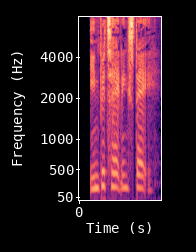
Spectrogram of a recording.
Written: indbetalingsdag

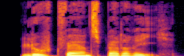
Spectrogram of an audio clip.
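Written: luftværnsbatteri

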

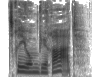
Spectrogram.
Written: triumvirat

